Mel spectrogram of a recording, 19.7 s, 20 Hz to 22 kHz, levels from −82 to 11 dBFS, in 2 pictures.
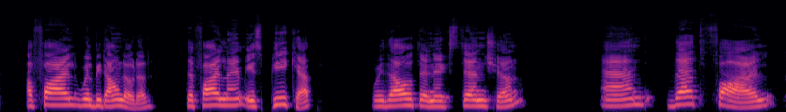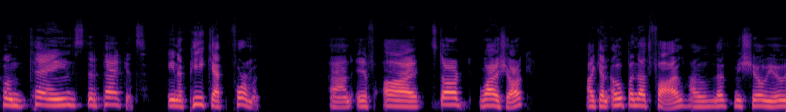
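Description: A time-stretched section runs from 3.93 s to 11.35 s, where the pace abruptly drops to about 0.63 times normal speed while the pitch holds steady. The slowed stretch drags. The likely cause is software lengthening this portion to fill a set duration, repeating short fragments of the audio to keep pitch unchanged.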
